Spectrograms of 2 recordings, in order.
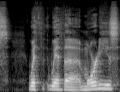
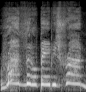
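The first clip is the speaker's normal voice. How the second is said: play-acted very high horrified scream. Recapping a cartoon scene, quoting a character's cry to the babies, mock-horrified scream. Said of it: "you can just hear like the genuine horror in his voice".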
